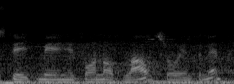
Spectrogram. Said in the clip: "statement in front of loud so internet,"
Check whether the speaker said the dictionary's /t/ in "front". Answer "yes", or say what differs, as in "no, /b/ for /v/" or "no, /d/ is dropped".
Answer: no, /t/ is dropped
